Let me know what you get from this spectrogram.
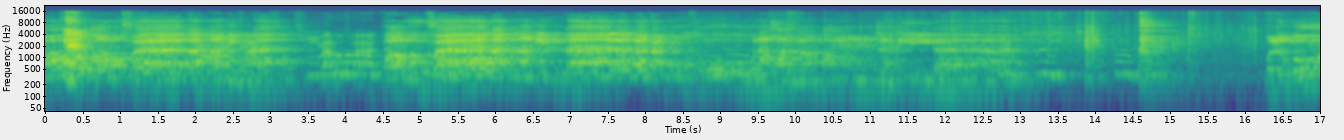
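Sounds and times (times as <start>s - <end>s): man chanting melodically: 0.0s - 13.2s.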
